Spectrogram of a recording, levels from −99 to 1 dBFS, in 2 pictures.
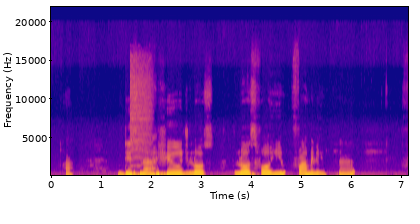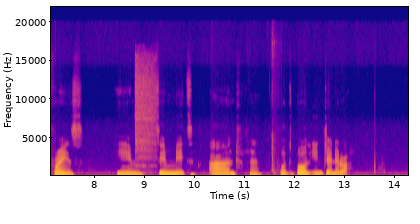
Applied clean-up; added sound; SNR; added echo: none; Hi-hat; 19 dB; none.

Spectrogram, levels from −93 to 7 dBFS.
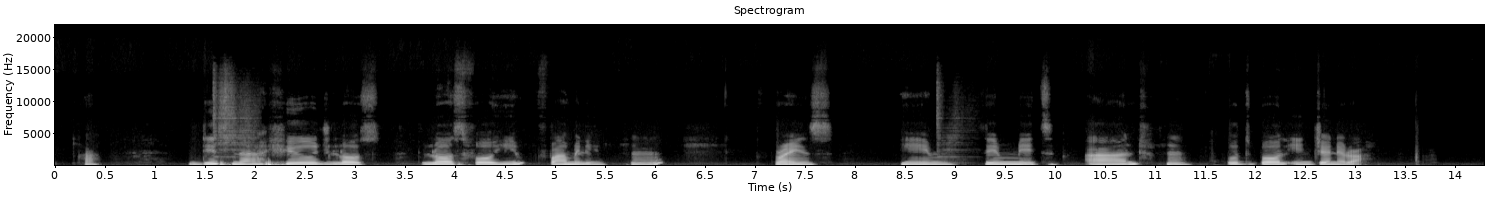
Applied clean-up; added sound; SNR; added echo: neural mask model RNNoise.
